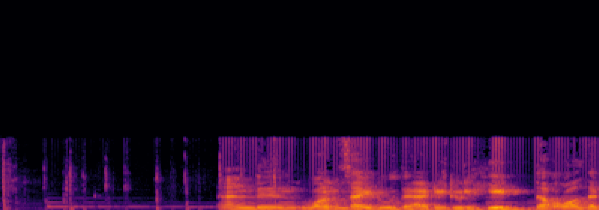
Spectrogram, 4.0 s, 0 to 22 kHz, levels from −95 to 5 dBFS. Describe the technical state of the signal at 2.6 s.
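At 2.6 s a 50 Hz buzz rides on the sound, present wherever there is signal and running through the whole clip. It comes from a resampler restarted on every block: each 20 ms block was converted on its own, likely from 48 kHz down to 16 kHz, leaving a small error at every block edge.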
